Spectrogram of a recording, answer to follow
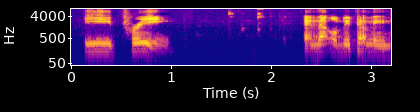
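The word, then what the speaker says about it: E-Prix: there to cover uh Formula E is that the right way to say that e Grand Prix yeah yeah it's the Formula E Monaco e pre and that will be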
